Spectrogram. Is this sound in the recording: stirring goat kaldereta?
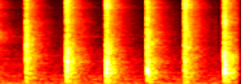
no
